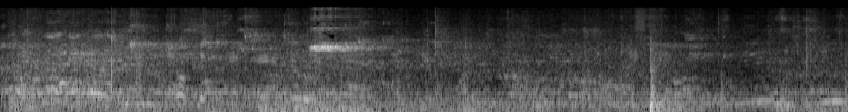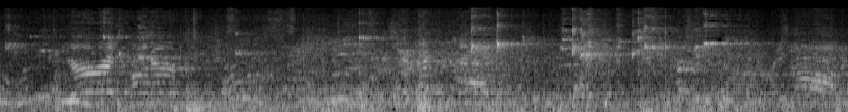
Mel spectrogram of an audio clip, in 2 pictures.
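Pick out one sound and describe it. Spectators talk and call out nearby in a large echoing gym.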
